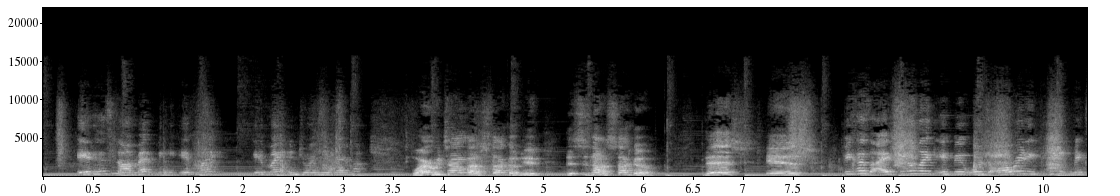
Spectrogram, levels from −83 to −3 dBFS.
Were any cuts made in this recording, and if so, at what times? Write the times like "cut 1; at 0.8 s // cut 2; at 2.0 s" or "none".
none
